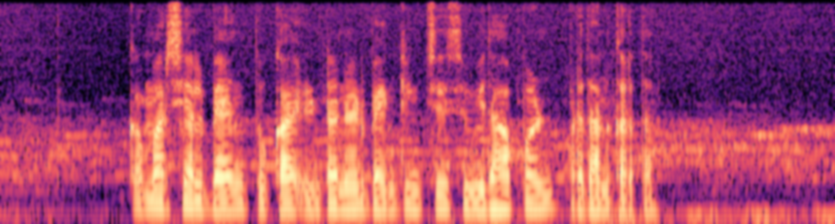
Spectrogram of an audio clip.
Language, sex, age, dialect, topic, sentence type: Marathi, male, 18-24, Southern Konkan, banking, statement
